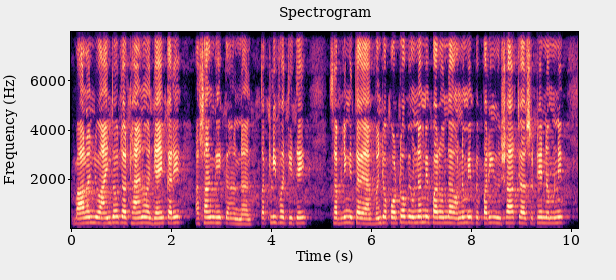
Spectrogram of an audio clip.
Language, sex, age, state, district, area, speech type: Sindhi, female, 60+, Gujarat, Surat, urban, spontaneous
